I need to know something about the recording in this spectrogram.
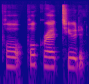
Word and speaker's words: pulchritudinous: Zach says, "It would be pronounced more like pulchritudinous.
